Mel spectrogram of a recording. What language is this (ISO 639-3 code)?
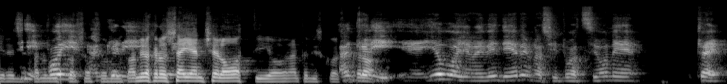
ita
